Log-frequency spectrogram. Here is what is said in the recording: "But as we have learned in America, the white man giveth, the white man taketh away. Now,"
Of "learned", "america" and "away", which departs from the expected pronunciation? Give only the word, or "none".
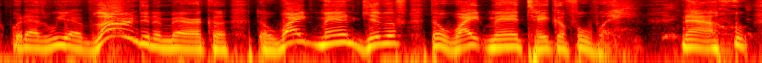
none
